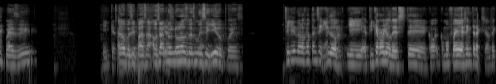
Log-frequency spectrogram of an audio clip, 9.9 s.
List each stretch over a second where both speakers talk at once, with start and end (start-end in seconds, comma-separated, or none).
2.4-4.2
